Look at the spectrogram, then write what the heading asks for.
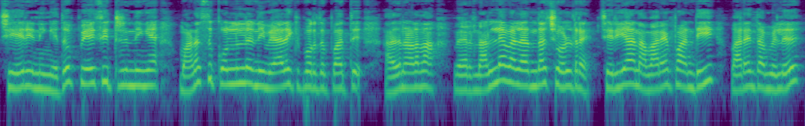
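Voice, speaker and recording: High and quick, this is a man playing a chatty village buddy in a cartoon, chummy and full of praise for his friend. He talks in a rapid, friendly patter. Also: steady tone, fairly bright tone. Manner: chummy, admiring. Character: loyal young male village friend, chatty.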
